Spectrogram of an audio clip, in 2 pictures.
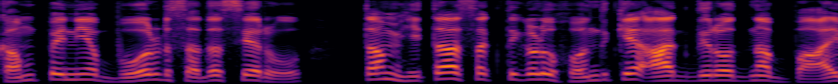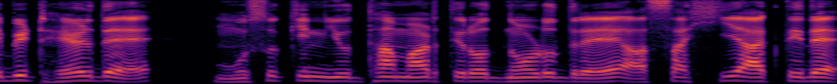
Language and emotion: Kannada, disgusted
